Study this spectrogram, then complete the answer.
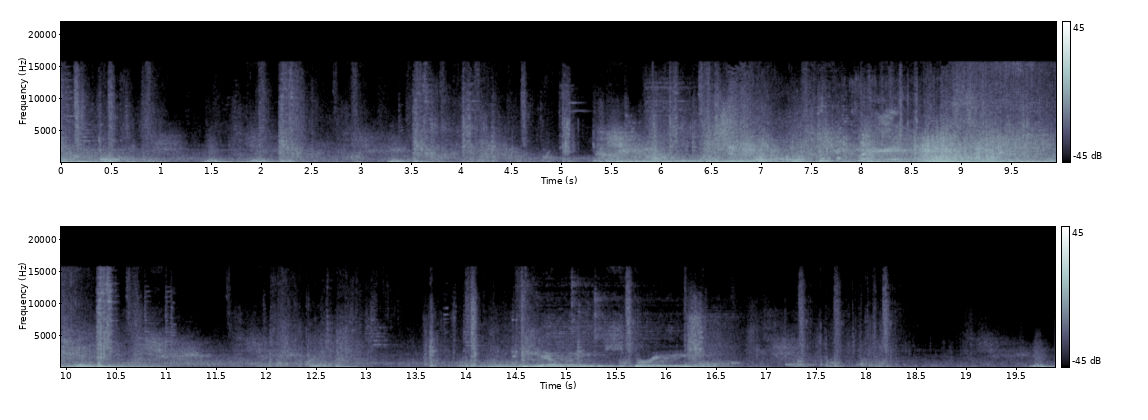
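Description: Video game combat effects clash and crackle.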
